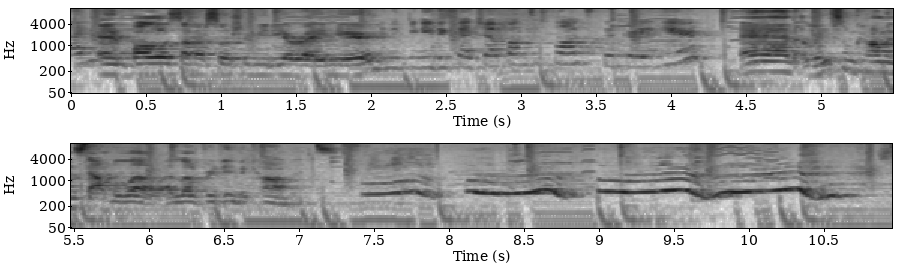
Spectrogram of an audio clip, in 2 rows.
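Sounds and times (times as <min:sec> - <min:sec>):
upbeat music with sliding lead: 0:00.0 - 0:10.9.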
